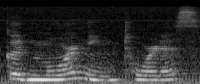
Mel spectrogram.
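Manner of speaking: drawn-out, mock-slow greeting; mocking slowness. Hare to tortoise, mocking his speed, very slowly. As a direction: stretch the words out to mock a slow talker. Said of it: "said the hare very slowly, mocking the tortoise".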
